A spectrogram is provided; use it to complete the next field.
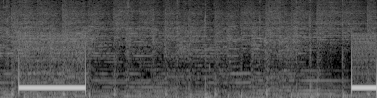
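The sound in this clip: Telephone ringing tones play on an unanswered call: two steady, mid-pitched, one-second tones about four seconds apart, with quiet background noise between them.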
